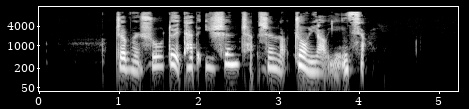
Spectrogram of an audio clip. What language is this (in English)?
Chinese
